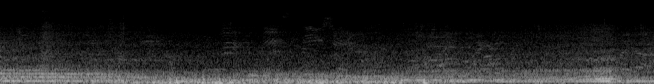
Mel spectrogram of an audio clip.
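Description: Street ambience: indistinct voices of passers-by over a steady low rumble, with a car engine running.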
